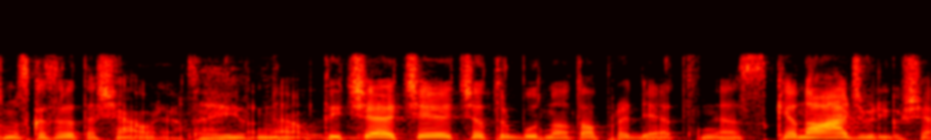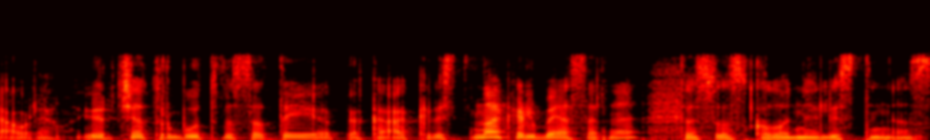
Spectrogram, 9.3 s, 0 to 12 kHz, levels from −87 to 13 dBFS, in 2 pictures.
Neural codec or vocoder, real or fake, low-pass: codec, 16 kHz, 8 kbps, FreqCodec, larger model; fake; 7.2 kHz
